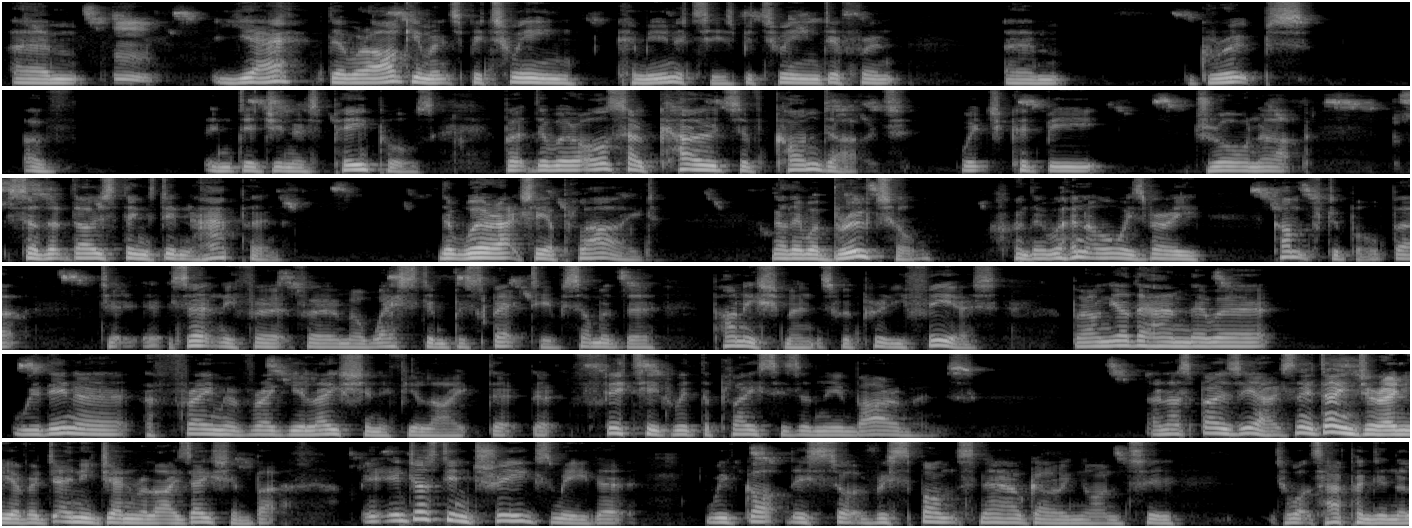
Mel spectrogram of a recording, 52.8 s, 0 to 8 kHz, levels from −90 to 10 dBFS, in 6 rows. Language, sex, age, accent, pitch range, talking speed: English, male, 50-69, British, 125-155 Hz, 135 wpm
